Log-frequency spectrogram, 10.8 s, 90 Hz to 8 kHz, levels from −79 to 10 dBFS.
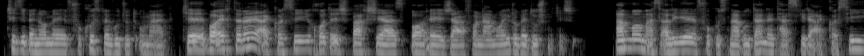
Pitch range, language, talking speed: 115-130 Hz, Persian, 160 wpm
